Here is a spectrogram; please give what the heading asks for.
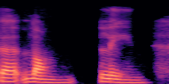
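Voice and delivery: both syllables of long lin dropping to low falling tones. Explaining the tones of a name, low falling tones on long lin. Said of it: "two low falling tones".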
